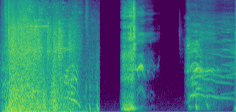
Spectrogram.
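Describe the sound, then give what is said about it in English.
In a movie, a loud, noisy crash rings out for over a second as the character Professor Megachimp crashes into a car, then after a brief pause he lets out short, strained vocal groans and grunts, fairly loud. “One is just a funny noise that Professor Megachimp makes when he crashes into a car.”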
